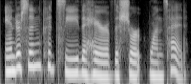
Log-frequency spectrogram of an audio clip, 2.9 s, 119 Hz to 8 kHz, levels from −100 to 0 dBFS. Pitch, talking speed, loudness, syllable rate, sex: 210 Hz, 210 wpm, -18 LUFS, 5.1 syllables/s, female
